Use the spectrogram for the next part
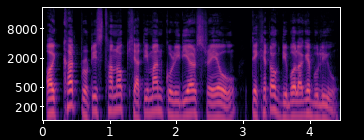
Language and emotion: Assamese, neutral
